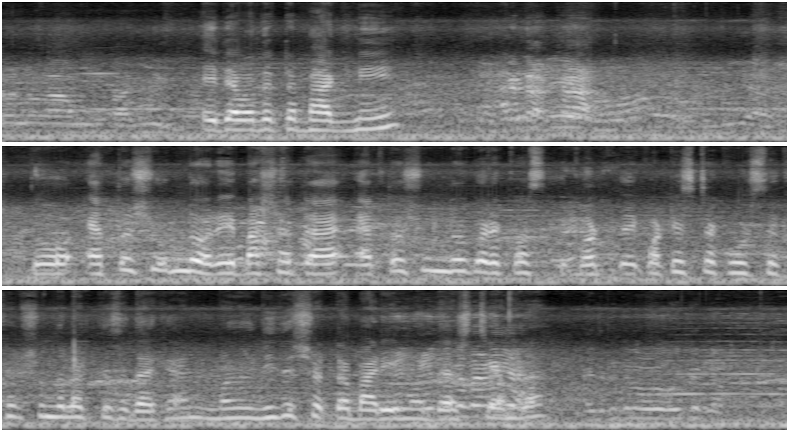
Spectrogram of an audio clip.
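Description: Men talk with animation nearby, outdoors.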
